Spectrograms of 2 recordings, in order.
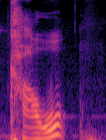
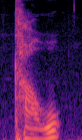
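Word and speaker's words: เขา: So the first word is a single, has only one syllable. The word khao.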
